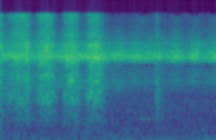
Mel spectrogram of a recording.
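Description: Cordless drill driving a conduit clip's steel nail into hard plaster: a short run of rough grinding pulses, about four a second, that stops about a second in. Cicadas or crickets keep up a steady high buzz behind it.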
